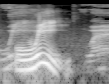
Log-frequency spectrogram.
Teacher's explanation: দুই ঠোঁট প্রথমে গোল হবে শেষের দিকে স্বাভাবিক হবে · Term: ওয়াও জের উই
